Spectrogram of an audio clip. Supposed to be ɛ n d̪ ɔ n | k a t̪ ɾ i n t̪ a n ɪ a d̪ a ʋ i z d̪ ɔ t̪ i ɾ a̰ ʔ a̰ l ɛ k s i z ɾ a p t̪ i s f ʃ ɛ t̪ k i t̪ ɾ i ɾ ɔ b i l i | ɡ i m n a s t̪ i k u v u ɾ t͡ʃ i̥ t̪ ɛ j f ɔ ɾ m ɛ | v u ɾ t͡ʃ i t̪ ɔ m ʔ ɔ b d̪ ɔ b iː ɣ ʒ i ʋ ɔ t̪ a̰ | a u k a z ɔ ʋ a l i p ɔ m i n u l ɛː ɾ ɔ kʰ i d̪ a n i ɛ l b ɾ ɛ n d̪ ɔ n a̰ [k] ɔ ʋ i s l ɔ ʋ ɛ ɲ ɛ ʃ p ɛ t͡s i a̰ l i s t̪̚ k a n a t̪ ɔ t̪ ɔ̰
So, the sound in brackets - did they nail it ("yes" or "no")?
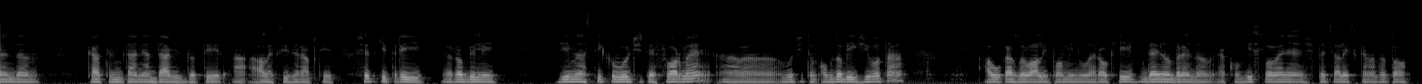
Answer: yes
